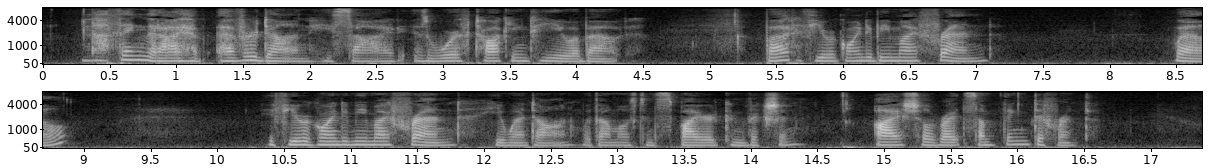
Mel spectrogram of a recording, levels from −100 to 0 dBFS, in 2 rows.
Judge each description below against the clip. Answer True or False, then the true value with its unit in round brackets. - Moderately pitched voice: True (165 Hz)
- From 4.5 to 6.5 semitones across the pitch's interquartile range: False (3.2 semitones)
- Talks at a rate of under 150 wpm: False (155 wpm)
